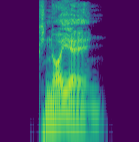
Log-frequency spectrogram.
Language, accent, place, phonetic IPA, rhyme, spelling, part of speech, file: German, Germany, Berlin, [ˈknɔɪ̯əln], -ɔɪ̯əln, Knäueln, noun, De-Knäueln.ogg
- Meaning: dative plural of Knäuel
